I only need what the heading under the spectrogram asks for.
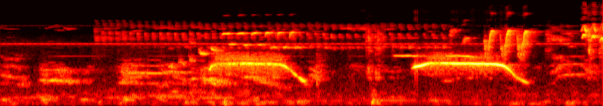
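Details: Caged brown-chested jungle flycatcher under a mental test giving long, clear whistles that hold steady then drop away, between softer scratchy notes and a faint high chatter.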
